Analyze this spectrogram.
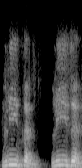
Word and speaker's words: listen: So we tend to say it to pronounce it as listen, but the right way to pronounce it is listen. So the T is vanished, so it's listen.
